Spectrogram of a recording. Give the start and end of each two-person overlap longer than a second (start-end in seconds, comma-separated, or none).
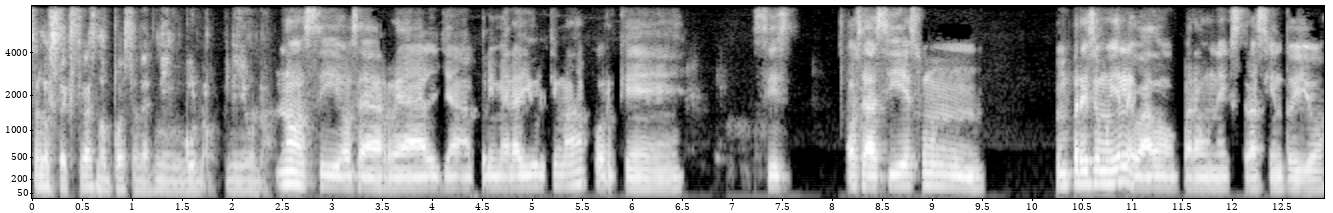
none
